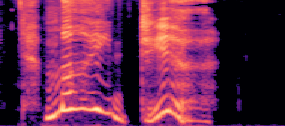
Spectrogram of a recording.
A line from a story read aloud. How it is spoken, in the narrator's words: the cherub faltered with something of a craven air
